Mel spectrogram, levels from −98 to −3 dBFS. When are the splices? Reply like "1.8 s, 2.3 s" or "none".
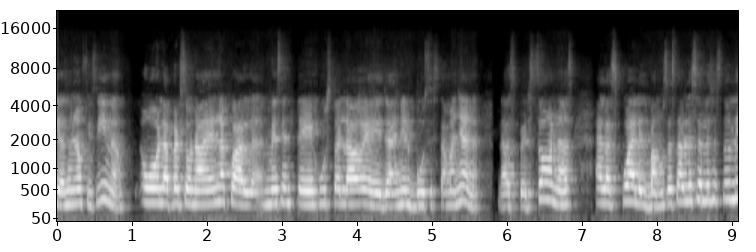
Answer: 5.8 s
